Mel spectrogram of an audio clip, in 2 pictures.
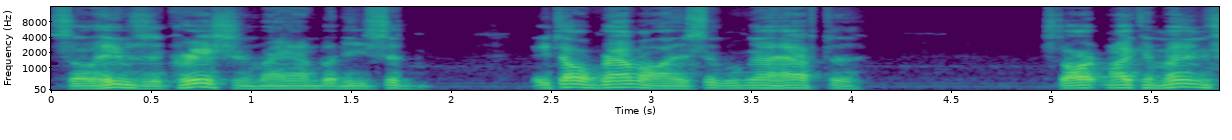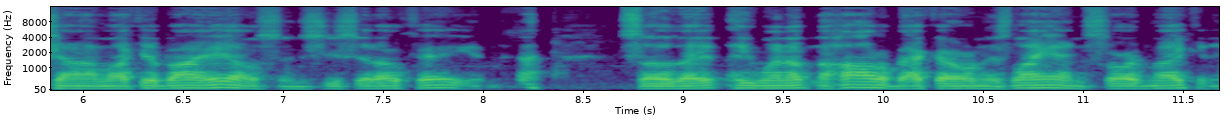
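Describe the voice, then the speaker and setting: With an Appalachian accent, a man talks at a fairly quick pace. His pitch is medium and his intonation fairly even. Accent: US Southern (Appalachian North Carolina). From North Carolina. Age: 70s. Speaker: retired racing official. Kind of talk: interview. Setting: video call.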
